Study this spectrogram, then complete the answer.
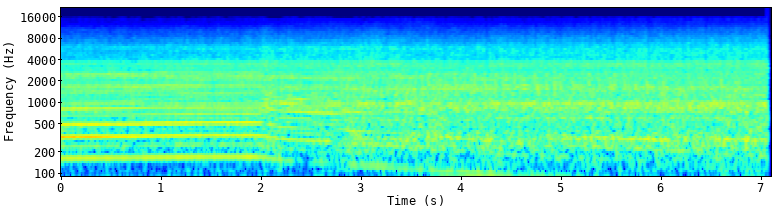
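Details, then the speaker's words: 1979 Evinrude 55 hp outboard, original carb, idle screw turned in, in neutral: two-stroke revs high and steady, then sags in pitch near two seconds, a surging high idle; owner suspects the float needle not seating and sucking gas. "i can i can tell by that noise float needle not seating sucking gas"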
